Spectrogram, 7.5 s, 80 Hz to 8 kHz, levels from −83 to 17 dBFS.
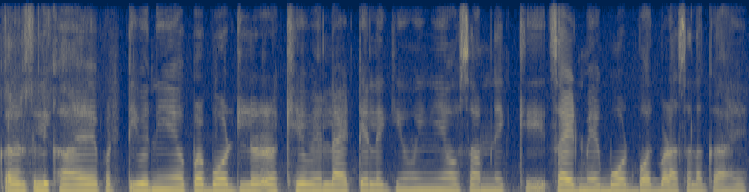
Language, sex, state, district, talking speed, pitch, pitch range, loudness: Hindi, female, Uttar Pradesh, Lucknow, 225 wpm, 230 Hz, 220-235 Hz, -16 LUFS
